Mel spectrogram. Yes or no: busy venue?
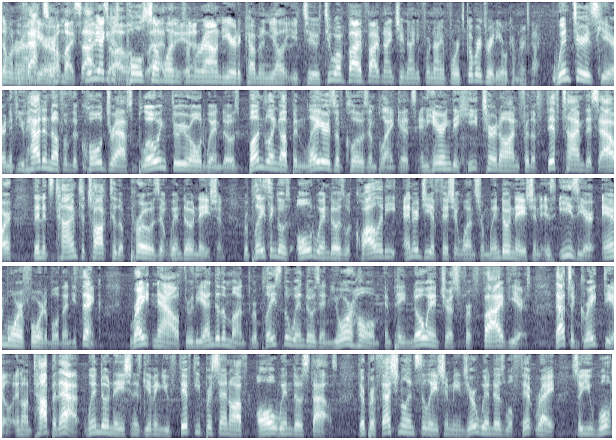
yes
